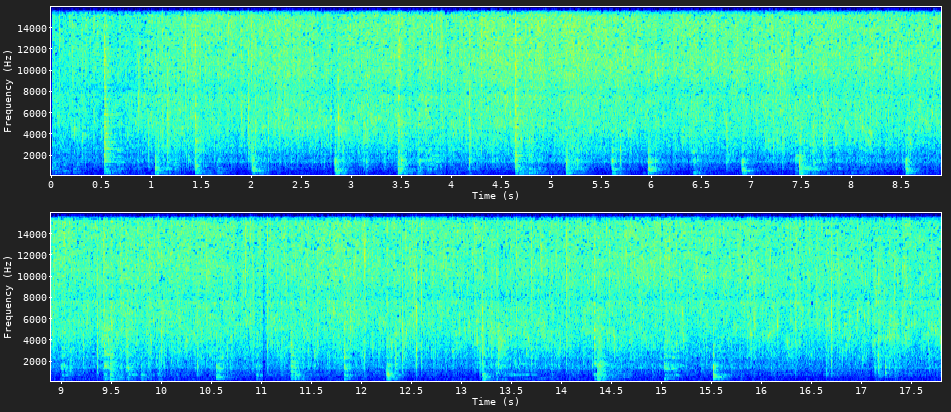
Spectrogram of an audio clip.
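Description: Onions sizzle and fry in a pan while a spoon stirs them in steady, repeated scrapes for a fish dopeyaja, a close, continuous crackle with no talking.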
